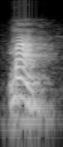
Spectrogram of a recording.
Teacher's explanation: The fourth one is the falling tone on the a. So you go ma.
